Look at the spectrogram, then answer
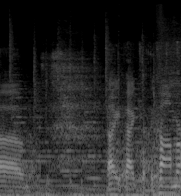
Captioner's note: sighs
